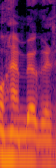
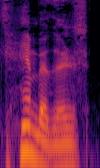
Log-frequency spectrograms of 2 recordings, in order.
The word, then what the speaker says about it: hamburger: N'a pas remarqué que dans le mot hamburger, ça a comme tu as dit, il y a trois syllabes là-dedans. Quand tu appuies et puis ça, c'est sous premier syllabe là. I make hamburgers all day.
